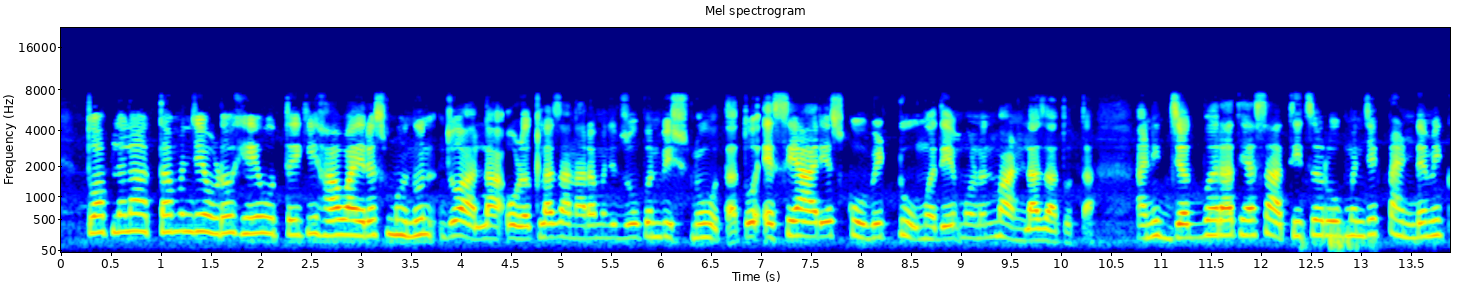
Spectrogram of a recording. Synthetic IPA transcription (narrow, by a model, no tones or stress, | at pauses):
t̪oapljalaːt̪am̤əɳd͡zeːʋɽ̤ɔɦeɦot̪əekiːɦaʋajɾəsm̤əɽ̃uːnd͡zoalaʔoɭəklad͡zaɽ̃aɾam̤əɳd͡zed͡zopəɳʋiɕɳuɦot̪at̪oʔeseaɾeskoʋiɖ̚ʈuməd̪ʱjem̤əɽ̃uːnmaɳlad͡zat̪ɦot̪a̰ | aɽ̃id͡ʑəɡ̚bʱəɾat̪ɦjasat̪ʰit͡səɾoɡ̚m̤əɳd͡zeːk̚pæɳɖemik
